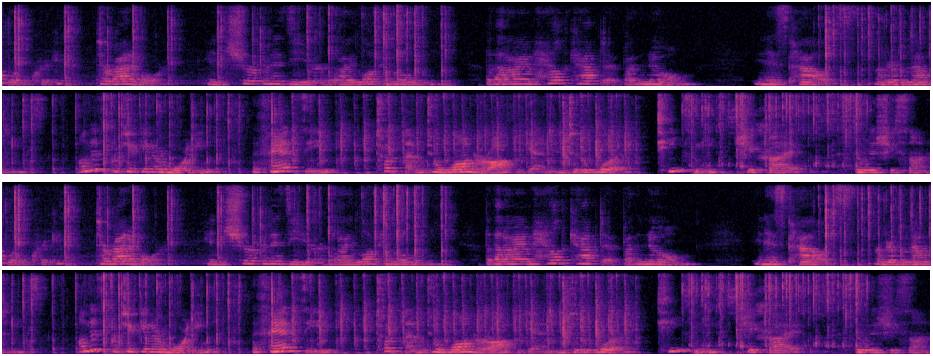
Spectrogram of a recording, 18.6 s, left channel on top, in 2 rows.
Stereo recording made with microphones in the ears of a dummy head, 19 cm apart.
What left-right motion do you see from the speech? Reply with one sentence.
In this clip you hear the speech go from the right side to the left.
